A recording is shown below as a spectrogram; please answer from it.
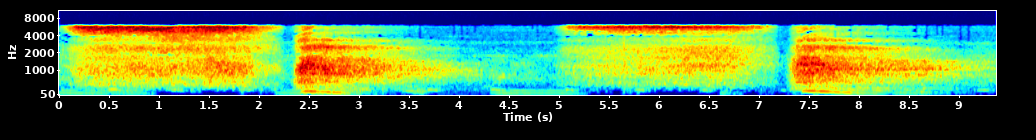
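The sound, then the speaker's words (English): Two deep breathing cycles during a guided breathing meditation. Each slow, airy inhale builds steadily and ends in a sudden forceful exhale, like a sigh or gasp, that tapers off gradually. “Focus on it while you breathe. Embody it.”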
